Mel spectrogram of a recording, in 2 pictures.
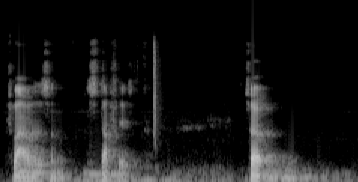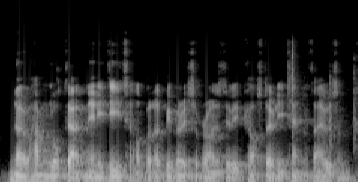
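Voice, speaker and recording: A man answering questions on church accounts at a congregational meeting, hesitant and full of qualifiers. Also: low-pitched. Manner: hesitant, with many restarts and qualifiers. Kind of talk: meeting talk, thinking aloud.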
